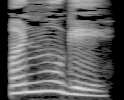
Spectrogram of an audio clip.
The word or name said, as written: ಆನೆಮುಗ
